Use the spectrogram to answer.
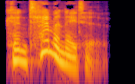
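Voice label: "contaminative", British English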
